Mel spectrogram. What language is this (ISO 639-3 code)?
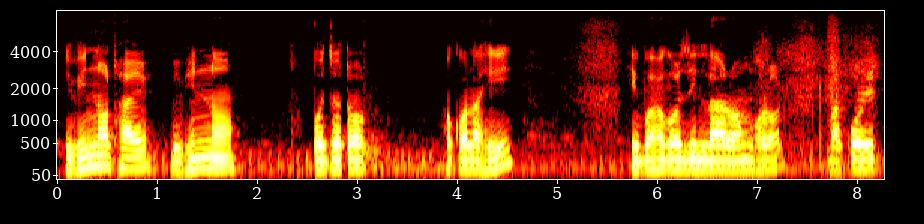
asm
